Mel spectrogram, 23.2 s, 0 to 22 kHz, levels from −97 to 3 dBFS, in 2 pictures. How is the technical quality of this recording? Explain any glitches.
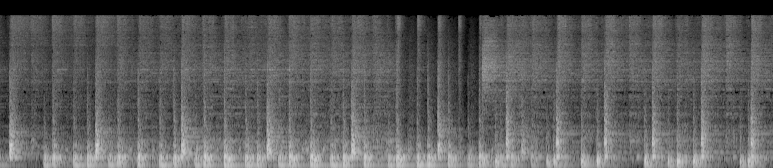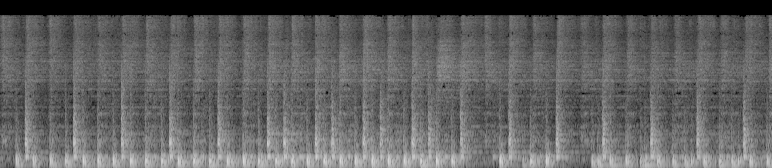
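No glitches or technical faults can be heard anywhere.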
